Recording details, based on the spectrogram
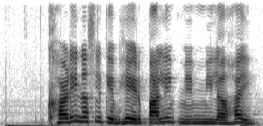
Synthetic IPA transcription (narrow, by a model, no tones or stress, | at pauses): kʰəɽinəslkebʱeɽpalimemiləɦəj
